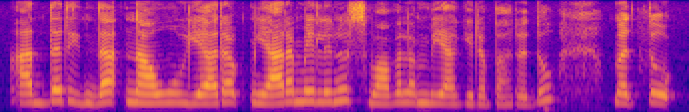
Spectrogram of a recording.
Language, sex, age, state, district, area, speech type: Kannada, female, 18-30, Karnataka, Kolar, rural, spontaneous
